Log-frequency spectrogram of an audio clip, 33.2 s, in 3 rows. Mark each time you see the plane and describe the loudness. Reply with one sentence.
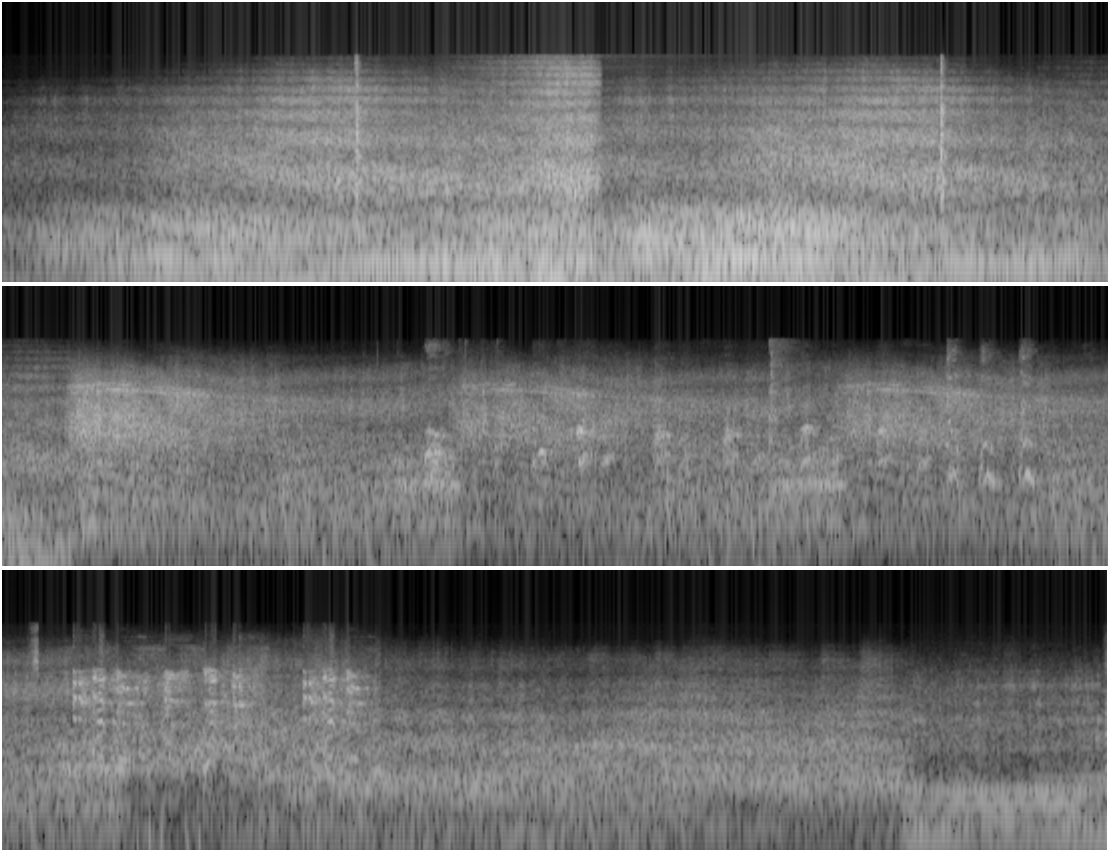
The plane can be heard from 0.0 to 33.1 s, getting quieter.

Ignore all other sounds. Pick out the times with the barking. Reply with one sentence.
The barking can be heard from 15.2 to 25.9 s.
